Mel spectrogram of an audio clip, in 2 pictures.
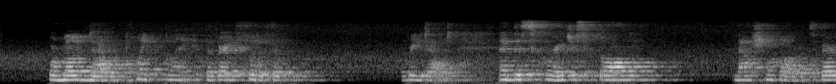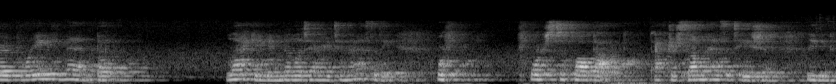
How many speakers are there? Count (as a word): one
